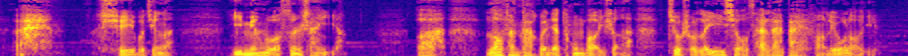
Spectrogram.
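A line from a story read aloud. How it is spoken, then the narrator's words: Sighing lament. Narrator (Chinese): 雷秀才是唉声叹气的说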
